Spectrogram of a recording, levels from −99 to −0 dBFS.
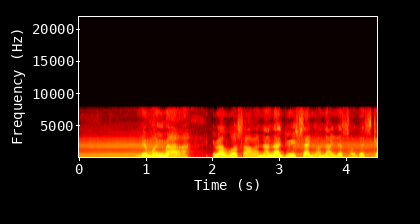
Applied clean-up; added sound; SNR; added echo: none; Wind instrument, woodwind instrument; 14 dB; none.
